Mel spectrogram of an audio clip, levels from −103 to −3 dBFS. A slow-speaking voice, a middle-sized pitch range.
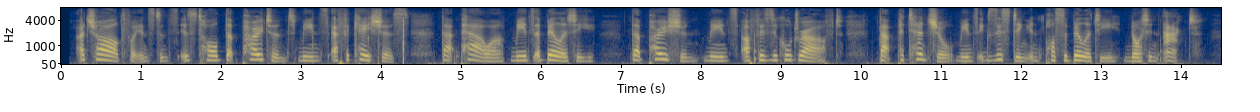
Yes: slow, 120 wpm; average, 3.9 semitones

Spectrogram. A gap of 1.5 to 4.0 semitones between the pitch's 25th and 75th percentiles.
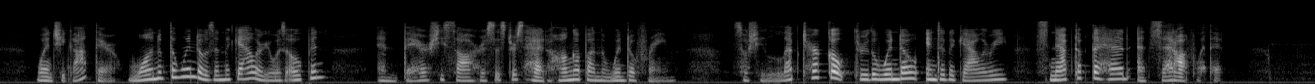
No: average, 5.3 semitones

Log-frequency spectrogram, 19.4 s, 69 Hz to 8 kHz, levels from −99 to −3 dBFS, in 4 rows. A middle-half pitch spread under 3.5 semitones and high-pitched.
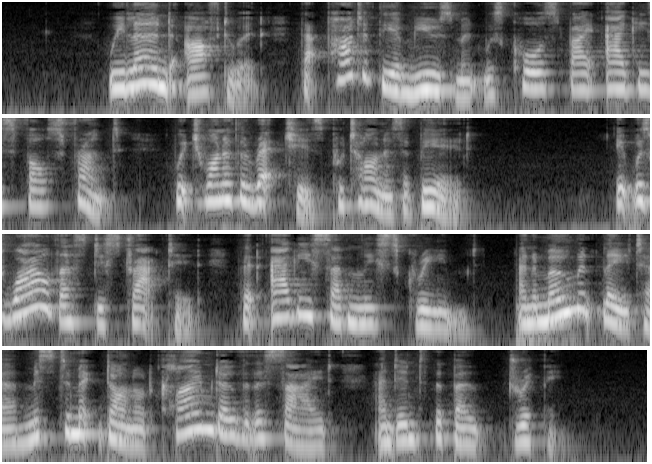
No: average, 5.0 semitones; high, 195 Hz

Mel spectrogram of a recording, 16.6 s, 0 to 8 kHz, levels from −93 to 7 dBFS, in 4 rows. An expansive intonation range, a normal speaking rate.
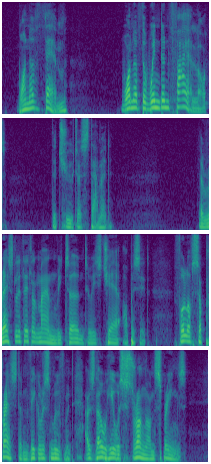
No: wide, 6.7 semitones; slow, 125 wpm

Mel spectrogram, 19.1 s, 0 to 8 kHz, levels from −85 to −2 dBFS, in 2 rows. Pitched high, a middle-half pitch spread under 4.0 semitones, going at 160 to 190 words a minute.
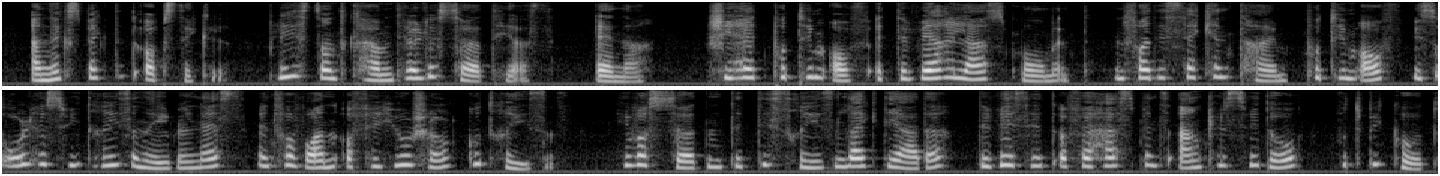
No: very high, 280 Hz; average, 5.2 semitones; average, 180 wpm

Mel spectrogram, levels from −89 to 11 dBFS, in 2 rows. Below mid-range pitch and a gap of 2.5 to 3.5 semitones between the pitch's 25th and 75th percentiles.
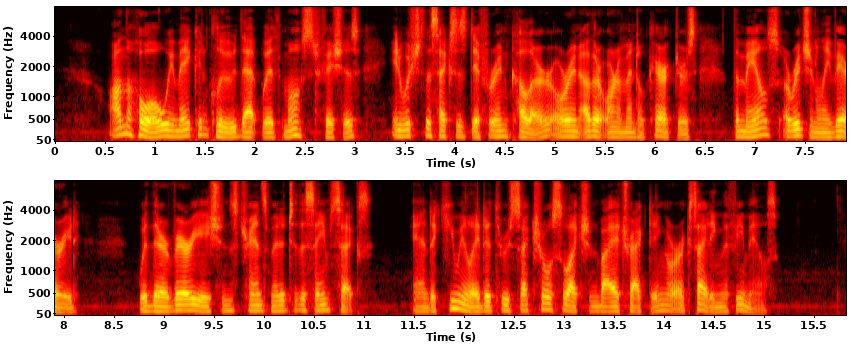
Yes: low, 115 Hz; average, 3.1 semitones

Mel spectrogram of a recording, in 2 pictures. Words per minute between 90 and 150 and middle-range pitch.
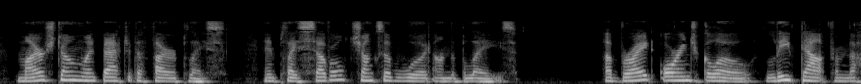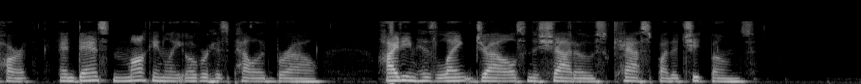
Yes: average, 145 wpm; medium, 155 Hz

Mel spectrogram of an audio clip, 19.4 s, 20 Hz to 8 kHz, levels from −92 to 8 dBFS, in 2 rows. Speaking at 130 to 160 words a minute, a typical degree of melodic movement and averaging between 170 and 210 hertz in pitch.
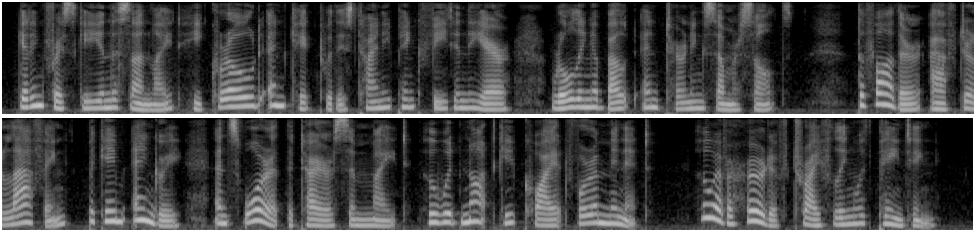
No: average, 150 wpm; wide, 6.1 semitones; medium, 185 Hz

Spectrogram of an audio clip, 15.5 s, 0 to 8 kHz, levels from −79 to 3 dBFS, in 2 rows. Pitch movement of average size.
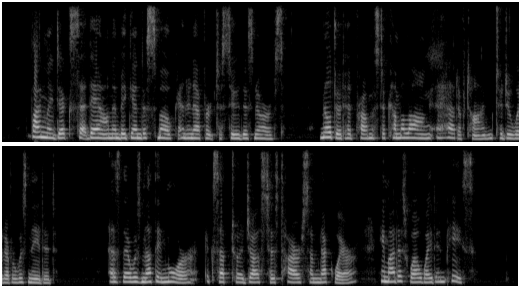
No: narrow, 2.0 semitones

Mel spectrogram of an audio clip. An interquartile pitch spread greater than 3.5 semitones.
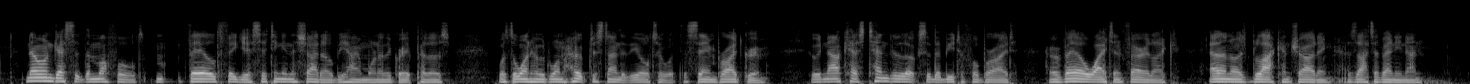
No: average, 2.8 semitones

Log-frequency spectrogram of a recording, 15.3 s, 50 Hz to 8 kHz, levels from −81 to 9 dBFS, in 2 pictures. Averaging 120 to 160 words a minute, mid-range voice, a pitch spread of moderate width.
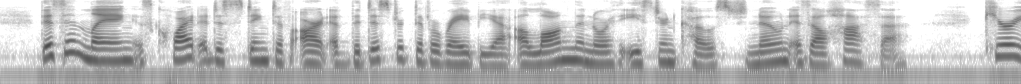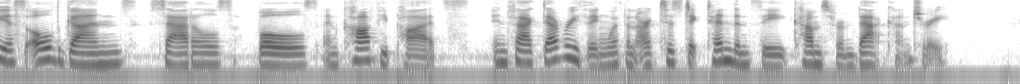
Yes: average, 155 wpm; medium, 170 Hz; average, 4.6 semitones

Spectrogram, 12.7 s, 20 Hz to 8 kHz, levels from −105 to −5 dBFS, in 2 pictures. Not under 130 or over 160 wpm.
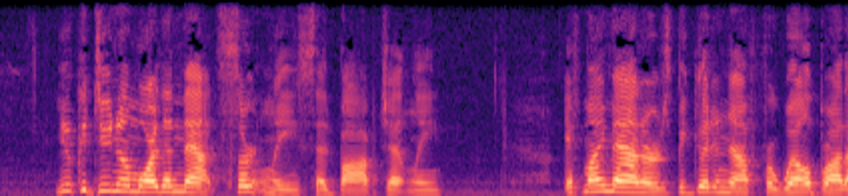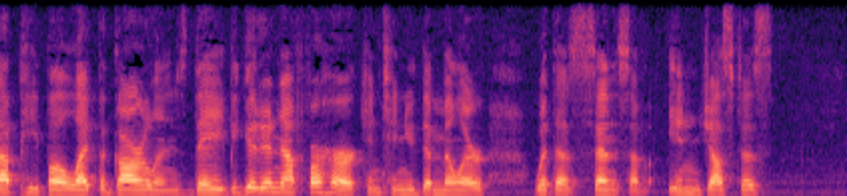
No: average, 185 wpm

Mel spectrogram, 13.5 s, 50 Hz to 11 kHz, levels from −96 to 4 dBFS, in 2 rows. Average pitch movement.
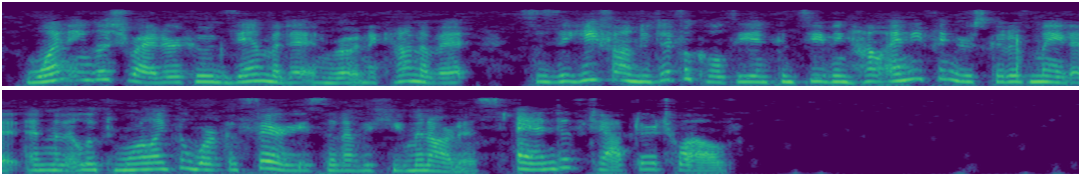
Yes: average, 3.1 semitones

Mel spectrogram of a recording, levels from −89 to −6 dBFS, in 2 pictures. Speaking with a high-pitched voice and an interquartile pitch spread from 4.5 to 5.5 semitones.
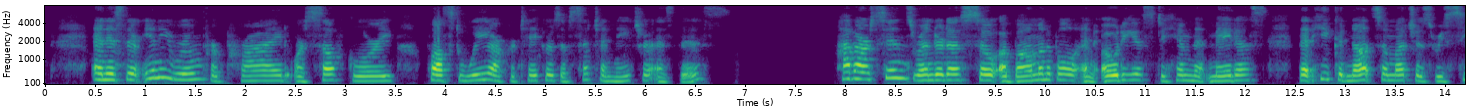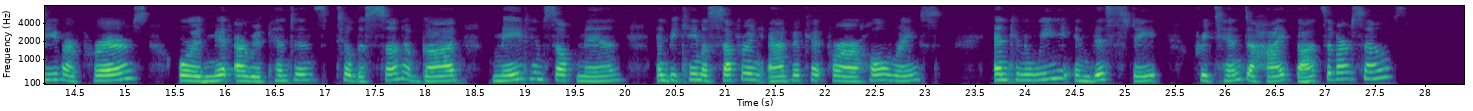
No: high, 205 Hz; average, 3.1 semitones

